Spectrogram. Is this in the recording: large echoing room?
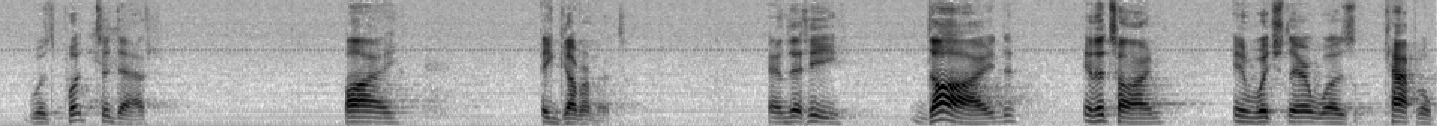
yes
